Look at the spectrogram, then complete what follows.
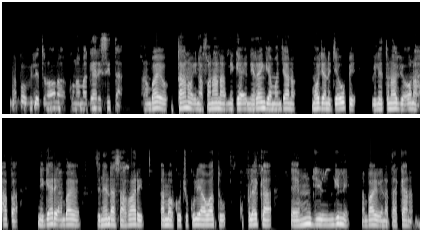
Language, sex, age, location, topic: Swahili, male, 18-24, Wajir, finance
